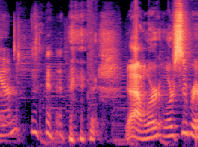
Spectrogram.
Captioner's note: laughter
